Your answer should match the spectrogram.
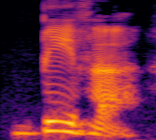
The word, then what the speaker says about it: Belvoir: And as we know, the English have never been able to pronounce the French. And so over the generations, it became Beaver,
